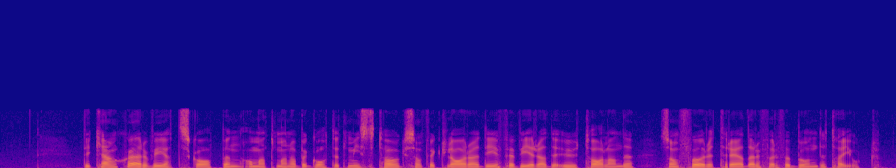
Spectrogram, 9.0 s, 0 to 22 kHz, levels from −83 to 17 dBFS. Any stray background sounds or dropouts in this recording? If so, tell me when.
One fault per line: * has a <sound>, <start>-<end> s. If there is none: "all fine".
all fine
